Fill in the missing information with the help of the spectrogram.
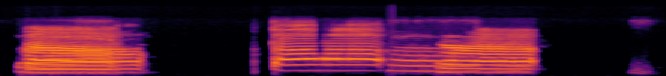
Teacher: जबान की नोक को ऊपर के दांतों की जो जड़ यानी जो मसोड़ा होता है उसको टच करेंगे और थोड़ा सा बारीक खींच के पढ़ेंगे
